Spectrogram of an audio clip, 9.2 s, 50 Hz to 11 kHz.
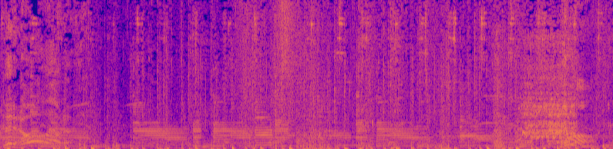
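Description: A horse neighs and whinnies loudly several times over quick clip-clopping hooves and thumps in the video game Red Dead Redemption 2, close and agitated throughout.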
